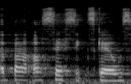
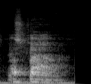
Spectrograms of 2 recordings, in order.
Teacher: using that vocalised dark L on girls, and also that glottal T on about.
